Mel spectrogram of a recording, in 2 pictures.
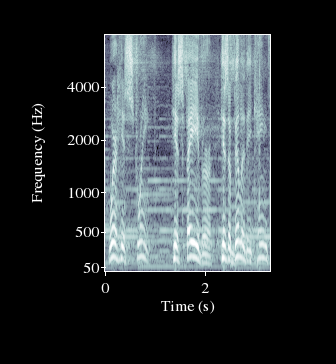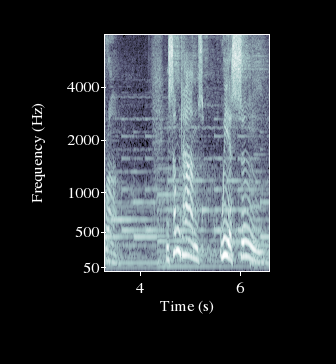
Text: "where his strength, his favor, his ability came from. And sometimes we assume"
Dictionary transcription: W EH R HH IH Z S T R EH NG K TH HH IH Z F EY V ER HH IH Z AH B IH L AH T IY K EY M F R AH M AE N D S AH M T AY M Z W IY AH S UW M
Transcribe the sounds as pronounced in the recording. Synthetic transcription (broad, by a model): W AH R IH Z S T R EH NG K TH HH IH Z F EY V ER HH IH Z AH B IH L AH T IY K EY M F R AH M N S AH M T AY M Z W IY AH S UW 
